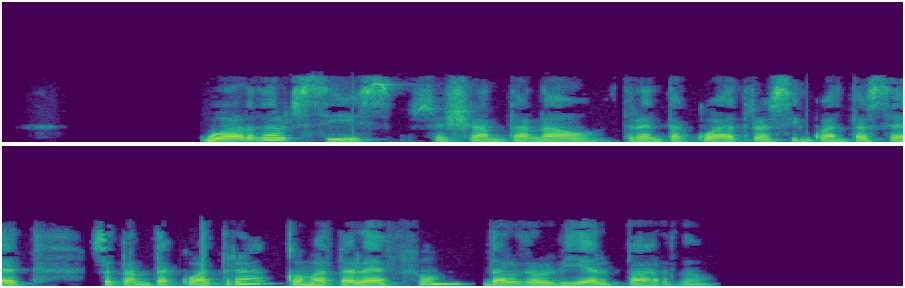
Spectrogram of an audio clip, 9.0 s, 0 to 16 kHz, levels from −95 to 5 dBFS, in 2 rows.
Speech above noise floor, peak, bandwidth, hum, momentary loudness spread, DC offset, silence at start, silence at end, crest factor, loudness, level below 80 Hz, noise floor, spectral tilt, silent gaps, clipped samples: over 74 dB; 0 dBFS; 8 kHz; none; 8 LU; under 0.1%; 1 s; 0.95 s; 18 dB; -17 LUFS; -56 dBFS; under -90 dBFS; -5 dB/octave; 6.87-6.91 s; under 0.1%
